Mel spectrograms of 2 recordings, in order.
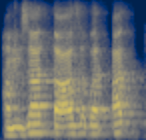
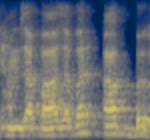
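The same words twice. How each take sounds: First: Said in the usual way. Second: अब with the final ब bounced back, a light echo; qalqala bounce. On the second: Shown as a demonstration. Teacher demonstrating the qalqala echo on अब. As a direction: release the ब in अब so it rebounds. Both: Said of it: "अब आवाज टकरा के वापस आएगी".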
